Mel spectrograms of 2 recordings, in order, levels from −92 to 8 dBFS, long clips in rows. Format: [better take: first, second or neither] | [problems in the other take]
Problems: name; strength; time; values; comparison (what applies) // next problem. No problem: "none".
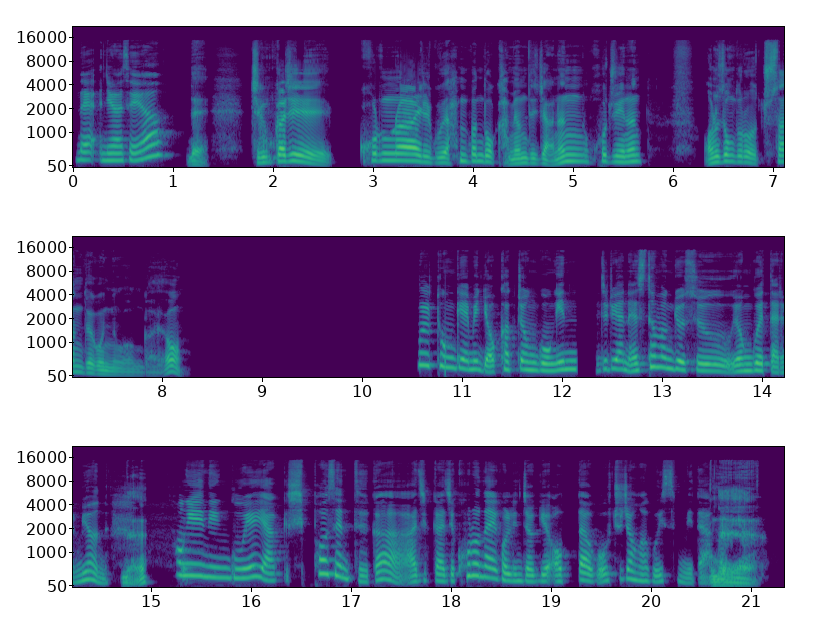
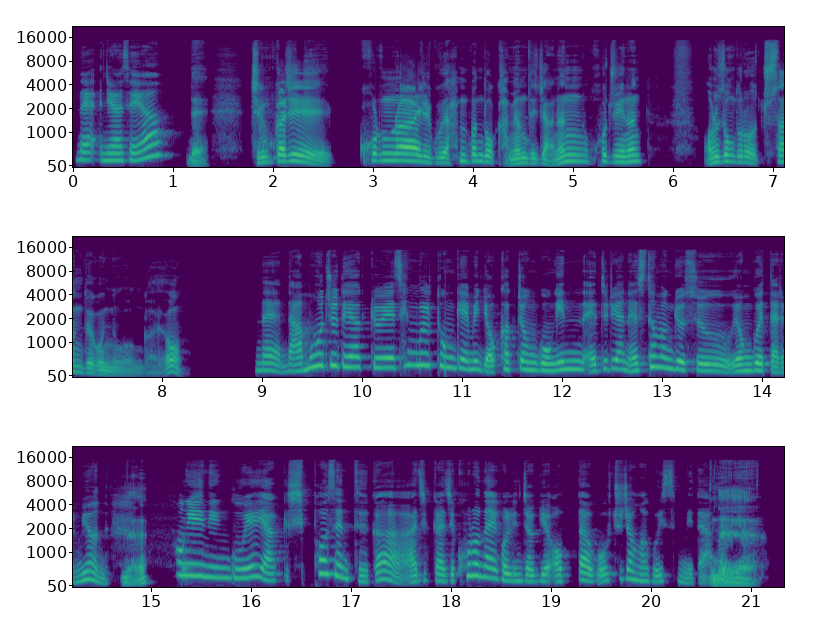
second | audio cutting out; at 8.5 s for 2 s and at 12 s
